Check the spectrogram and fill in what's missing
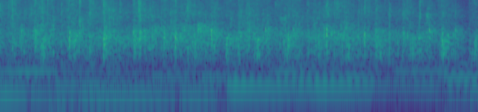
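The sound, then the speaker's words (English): An audience at a worship service breaks into steady, sustained applause for several seconds for those who have just prayed to follow Jesus, while soft sustained organ or keyboard chords hold underneath. “Will you give them a round of applause?”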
